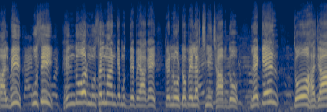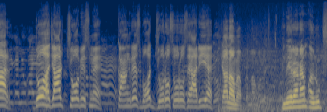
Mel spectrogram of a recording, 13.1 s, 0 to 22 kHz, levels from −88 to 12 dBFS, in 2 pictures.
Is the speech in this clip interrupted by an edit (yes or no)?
no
